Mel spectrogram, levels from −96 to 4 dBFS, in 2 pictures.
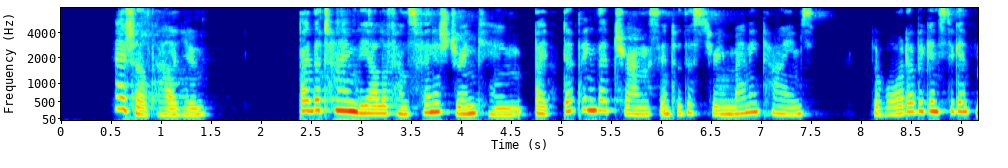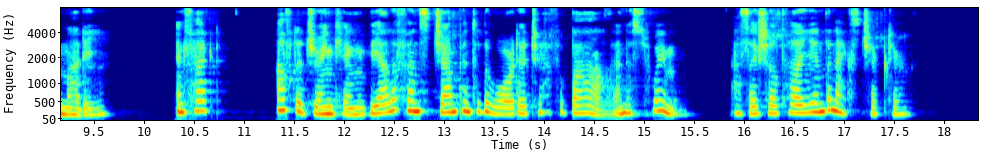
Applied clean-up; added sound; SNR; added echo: neural mask model DeepFilterNet 3.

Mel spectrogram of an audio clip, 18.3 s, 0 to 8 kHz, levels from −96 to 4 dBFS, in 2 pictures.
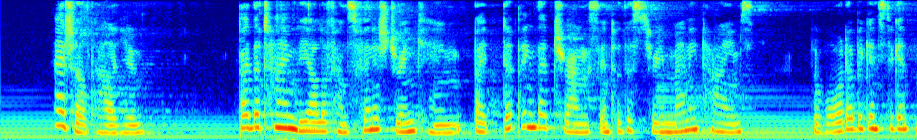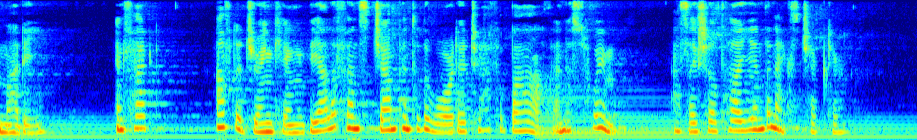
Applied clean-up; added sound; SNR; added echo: none; Guitar; 20 dB; reverberation time 1.4 s.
